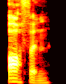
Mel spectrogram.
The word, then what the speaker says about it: often: Hustle, or F-T-E-N, silent T. Often, soften. I'm not saying often.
